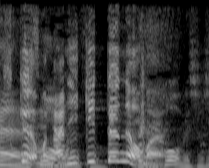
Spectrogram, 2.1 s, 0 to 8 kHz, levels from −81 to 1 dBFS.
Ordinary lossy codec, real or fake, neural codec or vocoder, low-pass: none; real; none; none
